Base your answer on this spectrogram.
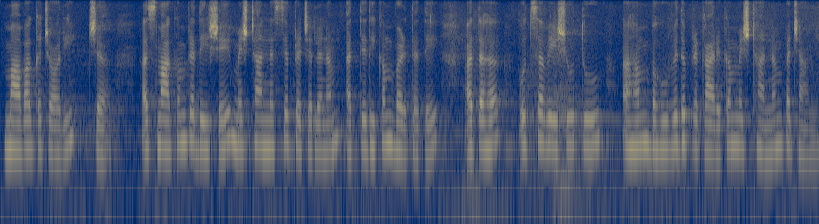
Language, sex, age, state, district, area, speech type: Sanskrit, female, 18-30, Rajasthan, Jaipur, urban, spontaneous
